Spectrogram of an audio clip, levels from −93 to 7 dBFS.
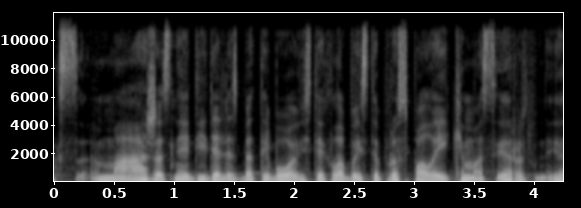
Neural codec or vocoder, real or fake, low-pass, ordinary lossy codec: none; real; 10.8 kHz; Opus, 64 kbps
